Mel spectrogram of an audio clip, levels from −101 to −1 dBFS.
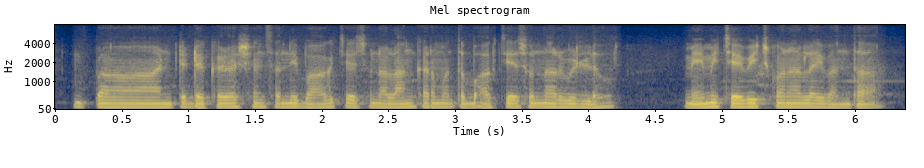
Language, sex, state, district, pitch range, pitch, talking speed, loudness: Telugu, male, Andhra Pradesh, Anantapur, 110-120 Hz, 115 Hz, 150 wpm, -20 LUFS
